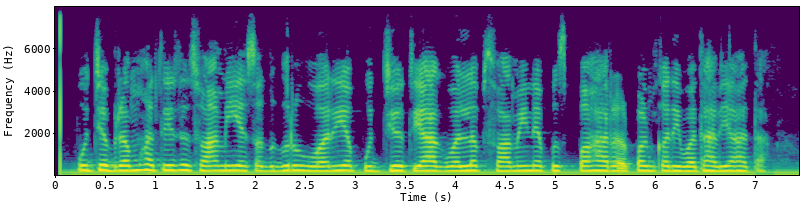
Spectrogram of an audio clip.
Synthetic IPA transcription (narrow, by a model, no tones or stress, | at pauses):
pud͡ʒjəbɾəmɦət̪it̪ʰsʋamiesəd̪ɡɾuʋəɾjəpud͡ʒjət̪jaɡʋəlːəpsʋaminepʊspəɦaɾəɾpəɳkəɾiʋəd̪ʱaʋjaɦət̪a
